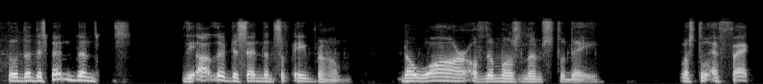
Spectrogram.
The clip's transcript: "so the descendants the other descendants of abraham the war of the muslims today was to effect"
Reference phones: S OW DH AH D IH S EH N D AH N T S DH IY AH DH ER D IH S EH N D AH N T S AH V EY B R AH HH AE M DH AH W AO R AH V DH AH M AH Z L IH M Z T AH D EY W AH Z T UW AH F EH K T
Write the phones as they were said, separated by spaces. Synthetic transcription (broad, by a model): S OW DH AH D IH S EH N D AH N S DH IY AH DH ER D IH S EH N D AH N T S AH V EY B R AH HH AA M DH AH W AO R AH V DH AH M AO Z L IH M S T AH D EY W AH S T UW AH F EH K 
